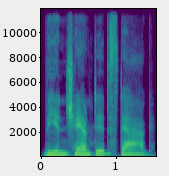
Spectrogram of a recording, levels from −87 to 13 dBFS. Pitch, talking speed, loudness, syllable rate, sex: 175 Hz, 115 wpm, -15 LUFS, 3.5 syllables/s, female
